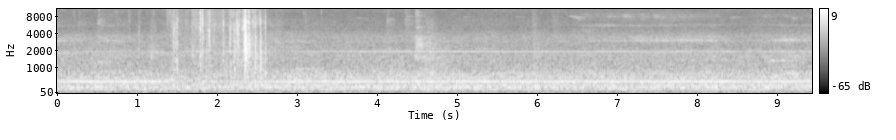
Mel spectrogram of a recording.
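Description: Steady mechanical hum with a constant whine over it, with a few brief clicks about two seconds in.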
